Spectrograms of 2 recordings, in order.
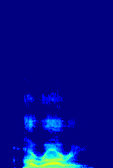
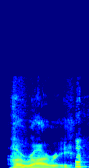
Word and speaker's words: Harari: By the way, it's Harari. – Harari. – Harari. That's how I remember. It's like rhymes with Ferrari, and that's how I remember it. But Dan Harari, just for the record.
